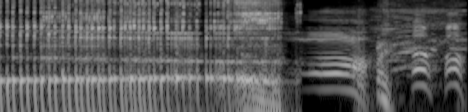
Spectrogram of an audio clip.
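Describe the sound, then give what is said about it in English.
A loud, deep burp, part of a game of guessing who burped, rumbles steadily for about a second and a half, rough and gravelly, then breaks into a few short, wavering voiced croaks before fading. “Guess who's mouth gas?”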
